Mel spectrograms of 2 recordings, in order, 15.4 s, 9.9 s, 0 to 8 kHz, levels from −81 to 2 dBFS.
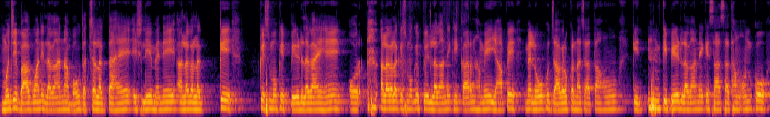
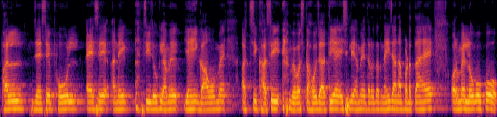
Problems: background sounds at intervals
